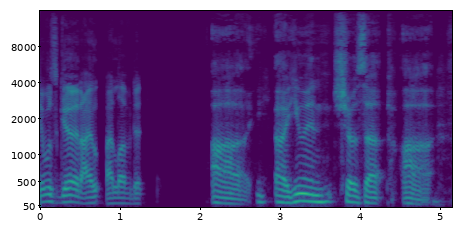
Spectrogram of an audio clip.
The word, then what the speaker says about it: Yun: His name is Yun in the subtitles, YUN, but all the voice acting puts a second syllable in there, which maybe I think a I Chinese think it's a pronunciation. Chinese. I think it's a Chinese pronunciation thing. Like that is the correct romanization. It just it's not the same vowel sound.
